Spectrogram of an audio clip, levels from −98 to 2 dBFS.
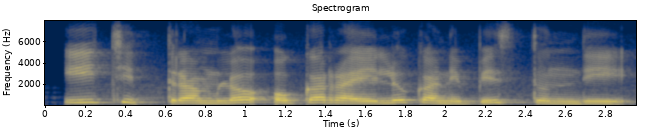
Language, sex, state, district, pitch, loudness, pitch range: Telugu, female, Telangana, Hyderabad, 240 Hz, -14 LUFS, 225-265 Hz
